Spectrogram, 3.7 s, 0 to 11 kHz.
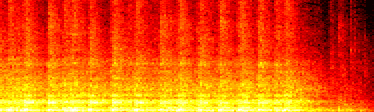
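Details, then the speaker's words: Old 55 Evinrude outboard started after 3 months sitting, taking a few key turns: an uneven chuffing beat catches and runs, then fades as it is shut off; a normal slow start for an old engine. "once you hear that the engine starting to like kick that's when you know it's going to start so that's what's happened here"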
